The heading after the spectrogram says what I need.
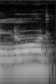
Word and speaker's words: नूर: तूर भी नहीं होगा क्योंकि नूर तूर आवाज़ एक ही तरह का है और दोनों मारूफ पढ़ा जाता है।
